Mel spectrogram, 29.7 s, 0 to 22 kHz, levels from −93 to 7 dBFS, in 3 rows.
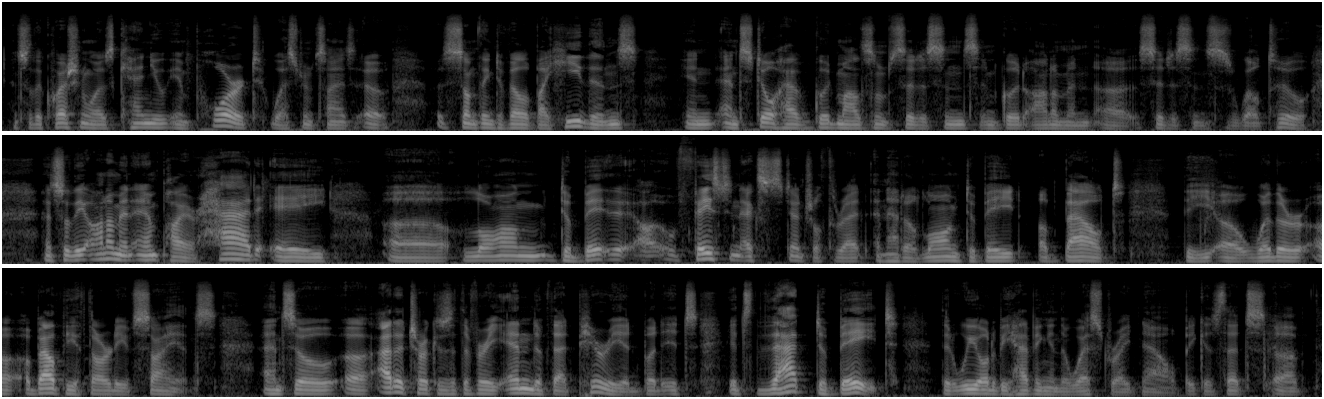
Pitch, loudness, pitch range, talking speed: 110 Hz, -43 LUFS, 105-125 Hz, 185 wpm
